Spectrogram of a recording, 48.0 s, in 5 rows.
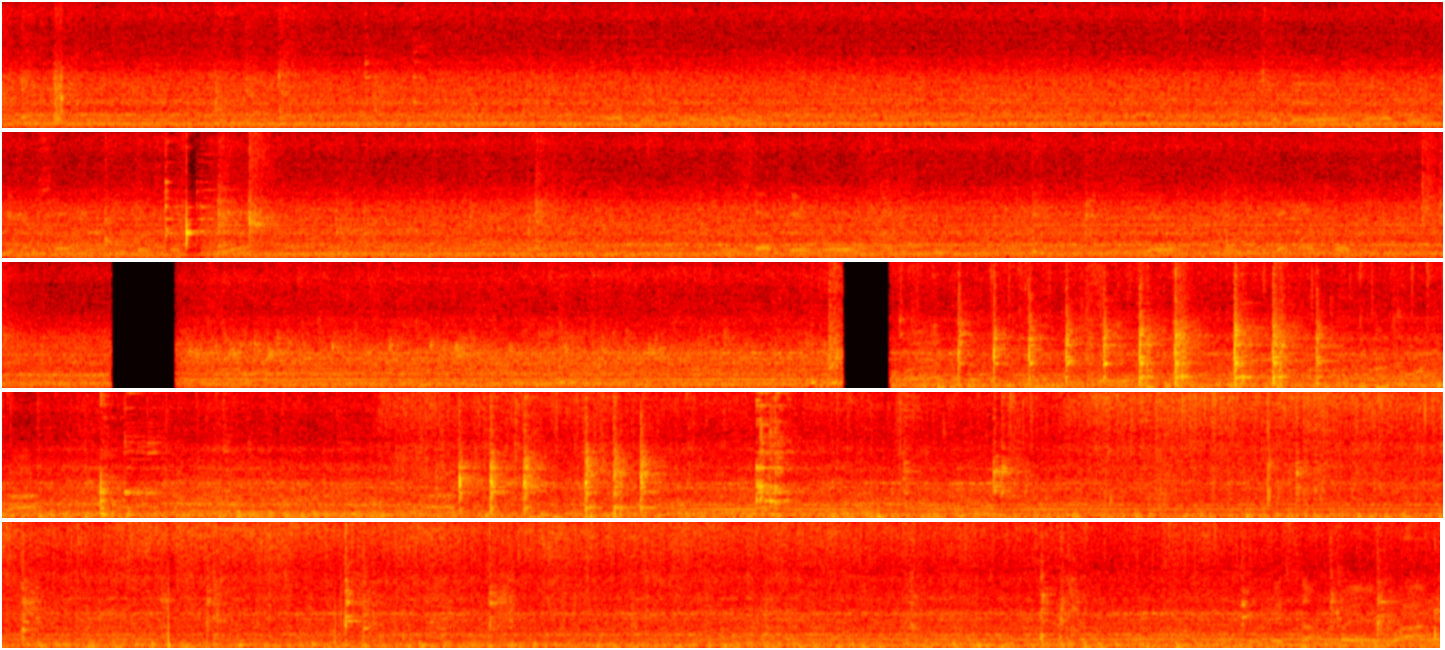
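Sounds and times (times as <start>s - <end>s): shallots sizzling in oil: 29.8s - 48.0s.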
